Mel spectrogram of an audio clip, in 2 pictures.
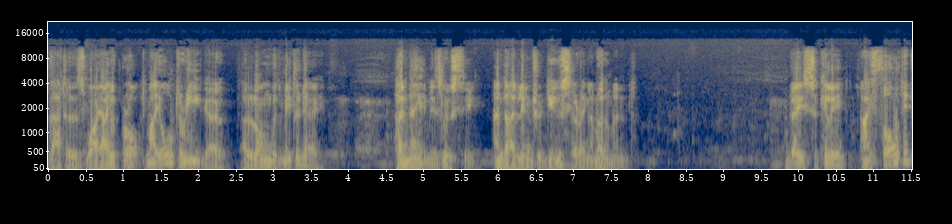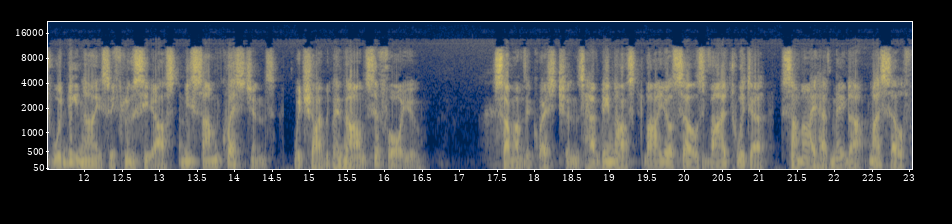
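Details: Text-to-speech communication aid used by an adult man; Synthetic speech from a speech-generating device.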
